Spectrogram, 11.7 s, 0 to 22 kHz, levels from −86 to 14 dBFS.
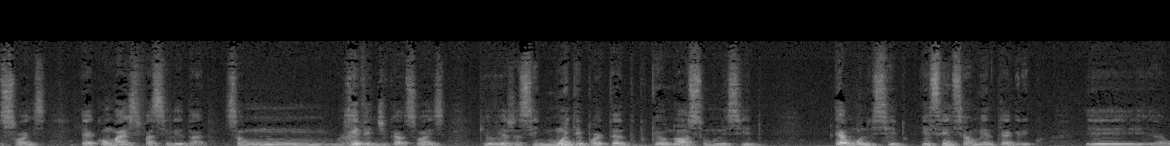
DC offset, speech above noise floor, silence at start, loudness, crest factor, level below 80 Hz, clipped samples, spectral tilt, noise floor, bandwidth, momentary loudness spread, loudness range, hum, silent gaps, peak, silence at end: under 0.1%; 26 dB; 0 s; -26 LUFS; 22 dB; -70 dBFS; under 0.1%; -4.5 dB/octave; -52 dBFS; 16 kHz; 14 LU; 3 LU; none; none; -4 dBFS; 0 s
